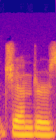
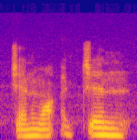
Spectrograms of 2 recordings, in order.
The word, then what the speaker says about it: genre: It's not genders, it's gen Genre.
